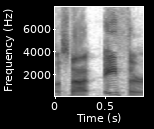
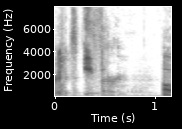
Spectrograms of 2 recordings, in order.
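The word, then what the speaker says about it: Aether: proper pronunciation of ether so it's not ather it's ether oh it's ether I always I always thought it was tell be ather uh nopes it's ether drift and like uh gant's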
